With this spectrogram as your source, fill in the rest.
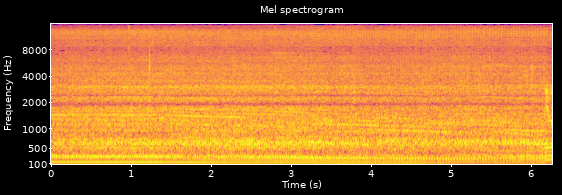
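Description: A Honda EU2000i generator runs at a steady idle after being throttled down by remote control, a continuous mid-pitched engine drone with a faint hum, close and alone with no voices.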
